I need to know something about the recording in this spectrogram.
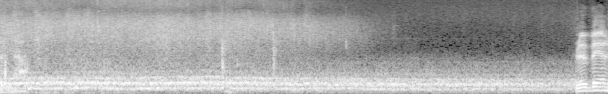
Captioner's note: whistling wind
